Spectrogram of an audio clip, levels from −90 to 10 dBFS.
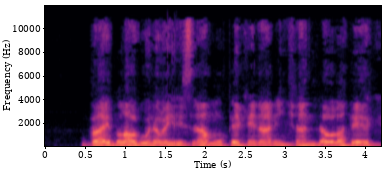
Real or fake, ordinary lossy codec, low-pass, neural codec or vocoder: fake; AAC, 32 kbps; 10.8 kHz; codec, 24 kHz, 3 kbps, HILCodec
